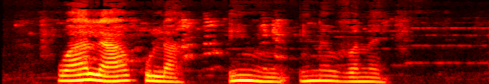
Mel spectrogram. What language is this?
Bebele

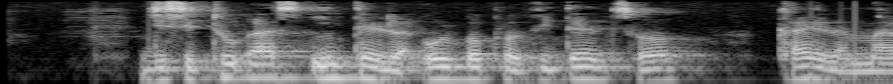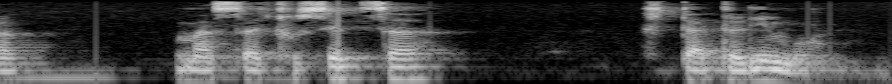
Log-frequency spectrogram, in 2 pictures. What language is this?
Esperanto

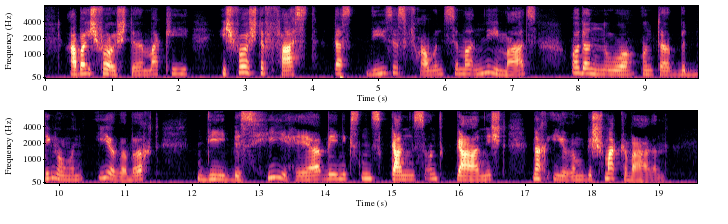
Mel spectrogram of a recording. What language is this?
German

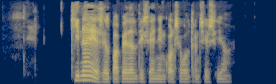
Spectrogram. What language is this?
Catalan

